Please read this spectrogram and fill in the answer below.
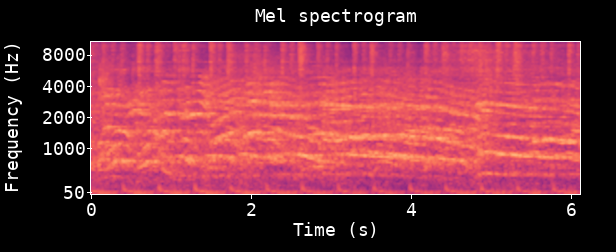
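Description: Crowd shouting and cheering, with children's voices among them, over background music with a steady beat.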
